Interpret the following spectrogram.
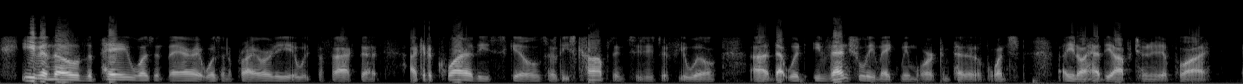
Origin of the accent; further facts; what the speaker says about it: Canada; growing up in Canada, like most young boys, my goal was playing hockey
